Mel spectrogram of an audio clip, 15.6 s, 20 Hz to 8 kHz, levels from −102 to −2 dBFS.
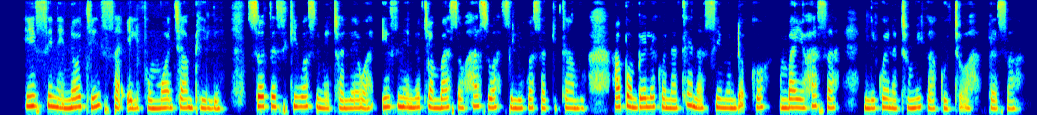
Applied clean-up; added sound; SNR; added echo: none; none; none; none.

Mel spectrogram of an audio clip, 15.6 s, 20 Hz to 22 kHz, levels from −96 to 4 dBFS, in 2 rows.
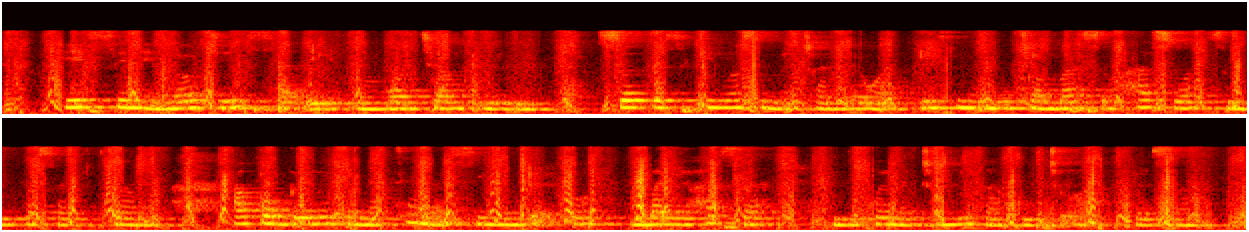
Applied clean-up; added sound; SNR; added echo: none; Sawing; 7 dB; reverberation time 0.8 s.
